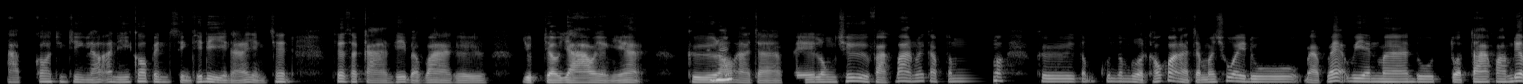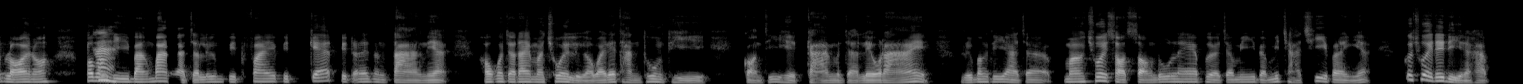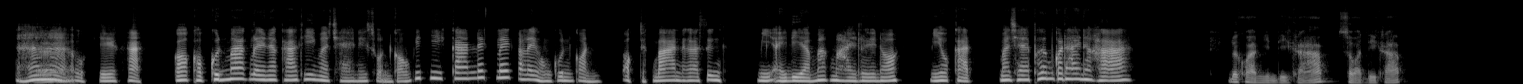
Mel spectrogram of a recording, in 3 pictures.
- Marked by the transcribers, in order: distorted speech; mechanical hum
- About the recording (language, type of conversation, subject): Thai, podcast, ก่อนออกจากบ้านคุณมีพิธีเล็กๆ อะไรที่ทำเป็นประจำบ้างไหม?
